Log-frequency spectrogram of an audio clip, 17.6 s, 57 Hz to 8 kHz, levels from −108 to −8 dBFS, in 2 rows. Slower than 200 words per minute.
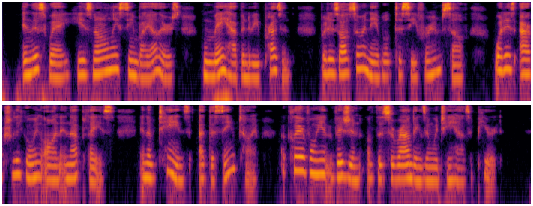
Yes: average, 165 wpm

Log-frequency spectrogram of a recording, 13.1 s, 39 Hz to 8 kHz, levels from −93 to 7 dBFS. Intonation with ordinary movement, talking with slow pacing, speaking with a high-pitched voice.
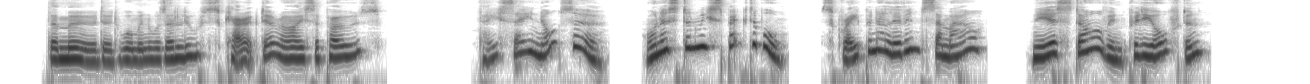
No: wide, 8.0 semitones; slow, 130 wpm; high, 230 Hz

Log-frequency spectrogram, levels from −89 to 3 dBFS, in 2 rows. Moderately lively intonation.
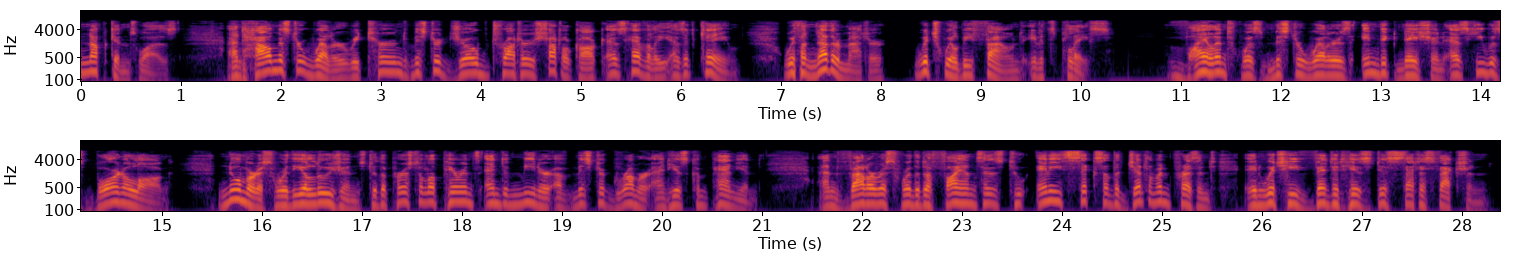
Yes: average, 4.9 semitones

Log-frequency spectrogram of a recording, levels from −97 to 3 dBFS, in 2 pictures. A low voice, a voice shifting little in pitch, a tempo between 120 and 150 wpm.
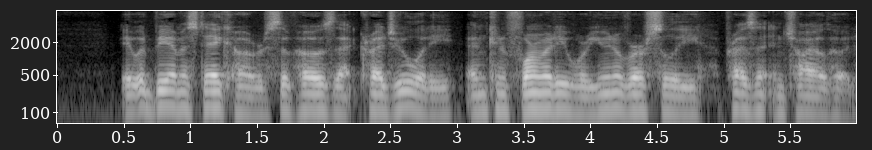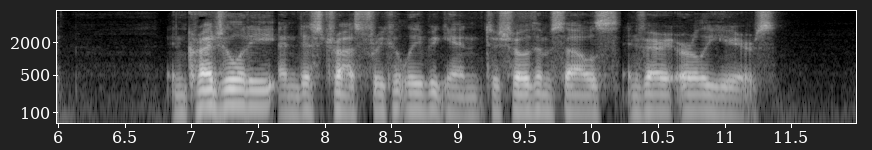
Yes: low, 110 Hz; narrow, 2.2 semitones; average, 145 wpm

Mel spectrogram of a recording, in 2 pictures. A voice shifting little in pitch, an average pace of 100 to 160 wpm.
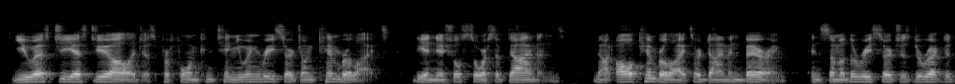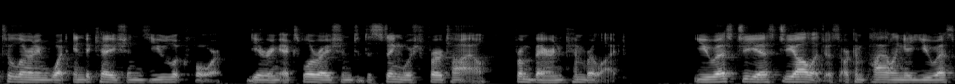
Yes: narrow, 1.9 semitones; average, 145 wpm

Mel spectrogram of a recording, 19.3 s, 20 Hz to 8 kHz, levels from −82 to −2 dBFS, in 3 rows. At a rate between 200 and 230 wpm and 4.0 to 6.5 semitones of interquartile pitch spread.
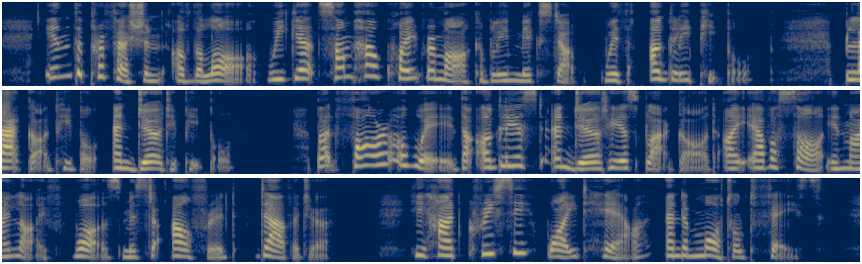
No: average, 150 wpm; average, 5.2 semitones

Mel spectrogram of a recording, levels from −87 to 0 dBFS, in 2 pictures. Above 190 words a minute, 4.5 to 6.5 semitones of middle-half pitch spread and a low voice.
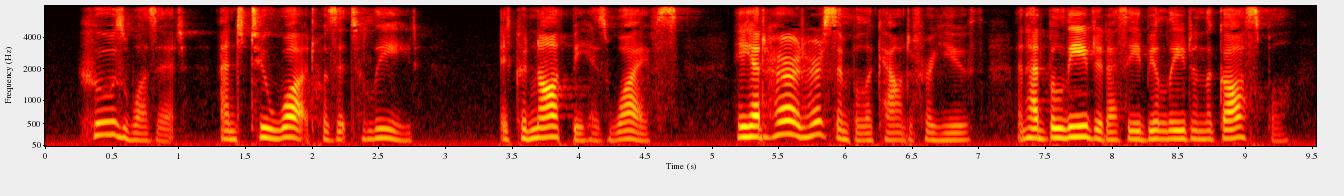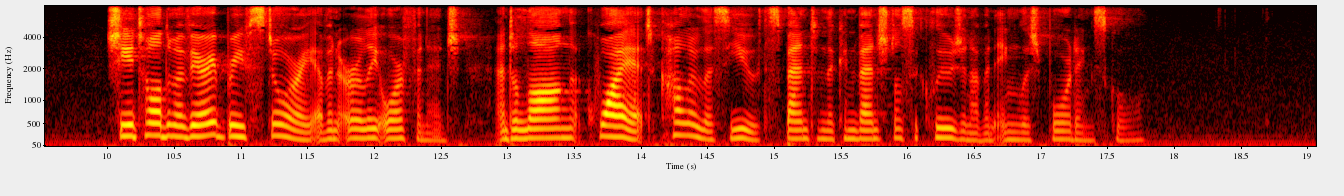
No: average, 200 wpm; average, 5.0 semitones; medium, 185 Hz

